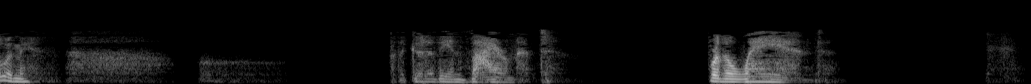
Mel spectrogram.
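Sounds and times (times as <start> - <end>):
speech: 0.0 - 0.4, 4.0 - 5.6, 7.1 - 8.0
deep breaths drawn in and let out: 0.4 - 3.1, 9.9 - 10.2.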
